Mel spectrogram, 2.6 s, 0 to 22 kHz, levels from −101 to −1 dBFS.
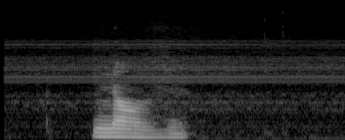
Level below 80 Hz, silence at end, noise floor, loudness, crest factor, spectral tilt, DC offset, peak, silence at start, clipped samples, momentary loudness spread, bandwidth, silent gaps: -80 dBFS; 1.15 s; -67 dBFS; -41 LUFS; 24 dB; -7 dB/octave; under 0.1%; -22 dBFS; 0.7 s; under 0.1%; 27 LU; 13 kHz; none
